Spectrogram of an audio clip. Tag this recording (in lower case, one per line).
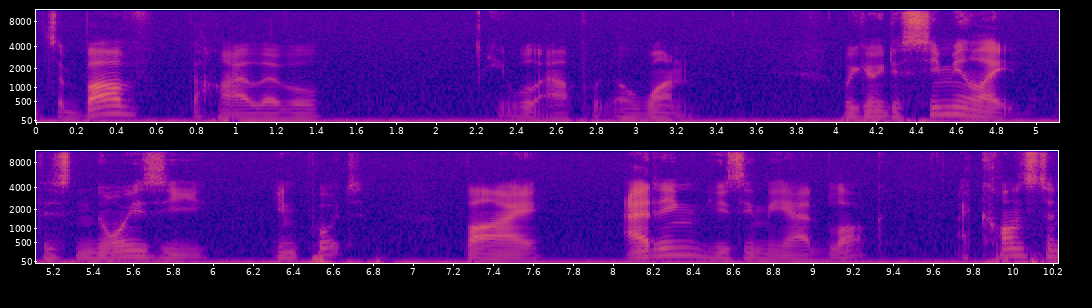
speech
